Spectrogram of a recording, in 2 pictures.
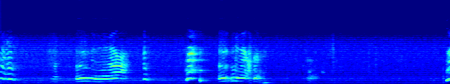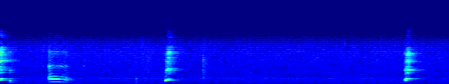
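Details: Adult mother hiccupping: several abrupt, sharp hiccup sounds mixed with a baby's laughter and babbling; hiccups.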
